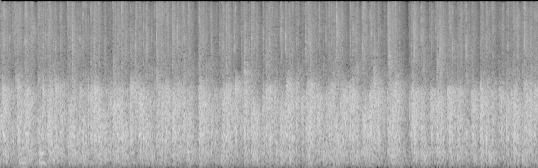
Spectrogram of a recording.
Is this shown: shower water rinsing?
no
